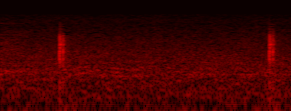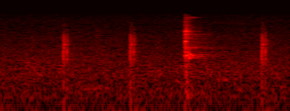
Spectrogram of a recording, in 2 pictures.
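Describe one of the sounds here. Short menu clicks tick as a selection moves.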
